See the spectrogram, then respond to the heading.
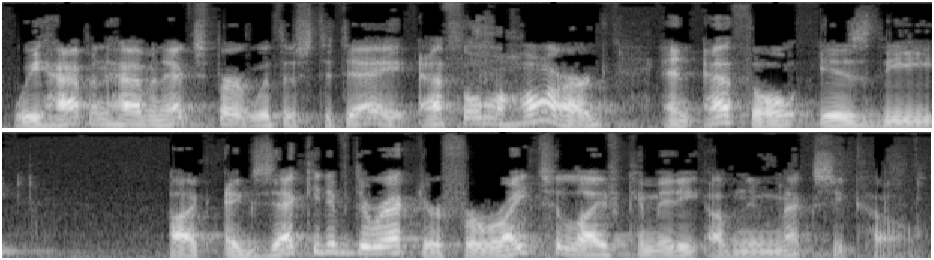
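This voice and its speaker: A man's voice: medium pitch, animated, normal speed, mellow, dull audio. A man hosting a local talk show, easygoing and encouraging with short replies. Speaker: host.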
